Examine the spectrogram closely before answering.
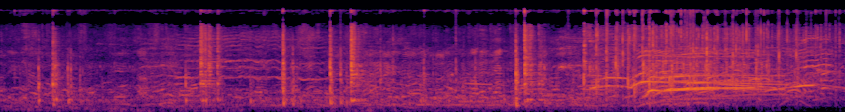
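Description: Small balls clatter and roll down a plastic ramp.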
